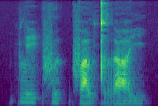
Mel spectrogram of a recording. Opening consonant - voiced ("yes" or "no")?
no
